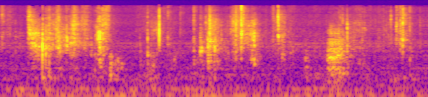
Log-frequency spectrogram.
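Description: Faint rustles and taps of a large picture book being opened, the cover and paper pages handled and turned in a series of short scrapes.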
